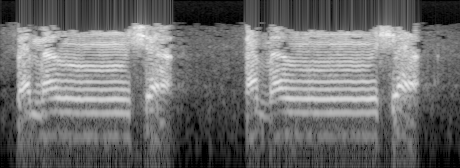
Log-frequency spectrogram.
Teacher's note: إخفاء النون الساكنة عند الشين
